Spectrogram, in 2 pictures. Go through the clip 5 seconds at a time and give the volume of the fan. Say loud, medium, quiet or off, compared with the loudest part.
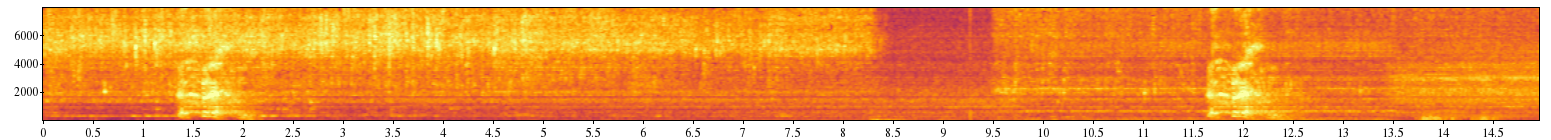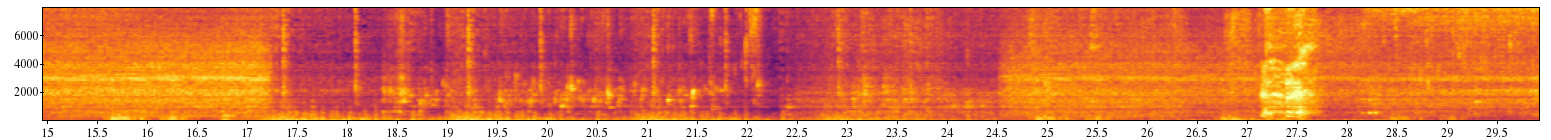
quiet, medium, loud, loud, medium, medium.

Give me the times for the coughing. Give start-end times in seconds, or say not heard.
1.3-2.2, 11.6-12.7, 27.1-27.8.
